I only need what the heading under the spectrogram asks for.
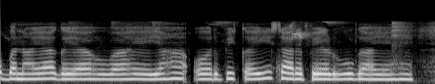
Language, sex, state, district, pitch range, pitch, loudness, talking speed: Hindi, female, Gujarat, Valsad, 240-255 Hz, 245 Hz, -13 LUFS, 180 wpm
